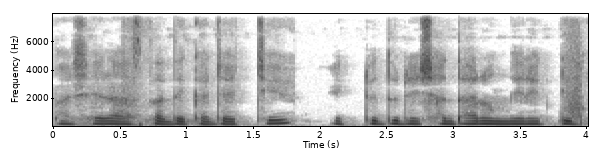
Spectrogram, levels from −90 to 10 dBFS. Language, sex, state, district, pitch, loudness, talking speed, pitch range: Bengali, female, Assam, Hailakandi, 190 Hz, -17 LUFS, 150 wpm, 180-195 Hz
